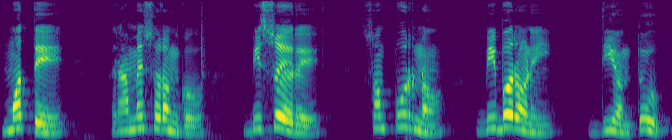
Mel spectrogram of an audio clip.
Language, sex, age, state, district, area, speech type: Odia, male, 18-30, Odisha, Balasore, rural, read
